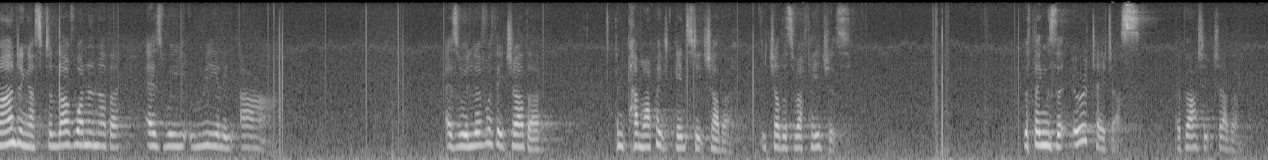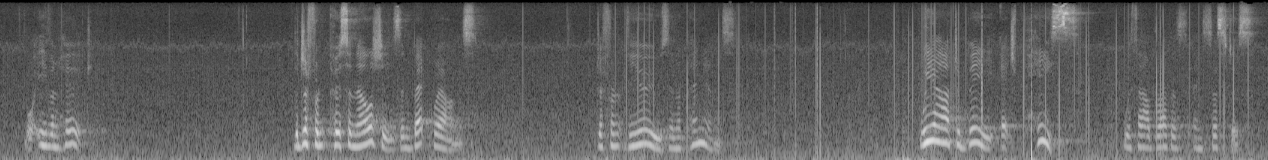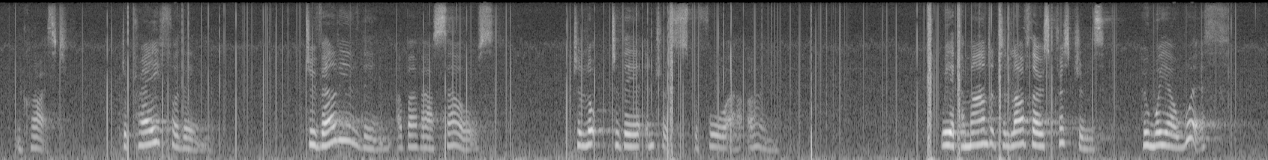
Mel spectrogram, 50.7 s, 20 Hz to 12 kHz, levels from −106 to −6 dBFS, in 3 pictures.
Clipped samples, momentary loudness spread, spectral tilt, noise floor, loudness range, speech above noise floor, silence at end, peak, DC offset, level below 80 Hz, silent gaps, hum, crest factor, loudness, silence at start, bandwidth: under 0.1%; 23 LU; -3 dB/octave; -51 dBFS; 9 LU; 20 dB; 0 s; -10 dBFS; under 0.1%; -54 dBFS; none; none; 24 dB; -31 LUFS; 0 s; 12 kHz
